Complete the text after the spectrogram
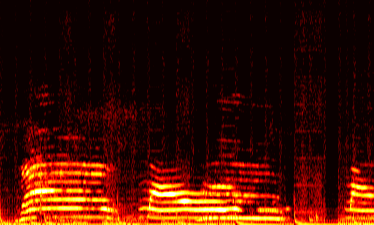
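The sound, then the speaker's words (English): Cat meowing in a few drawn-out, wavering calls with brief pauses between them, loud and clear with no other sounds. “My cat is insane.”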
